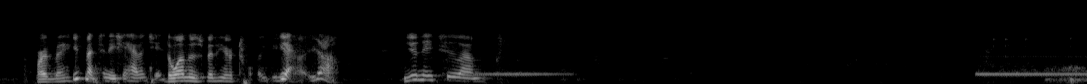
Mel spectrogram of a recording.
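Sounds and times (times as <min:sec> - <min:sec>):
speech: 0:00.4 - 0:05.1
telephone ringing: 0:04.7 - 0:05.8, 0:09.8 - 0:10.8.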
